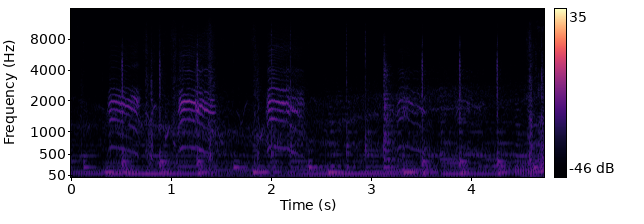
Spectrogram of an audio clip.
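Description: Vultures in a Hindi-dubbed animated Simba film call in harsh, rising croaks, several repeated squawks close together over a busy background of music and effects.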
